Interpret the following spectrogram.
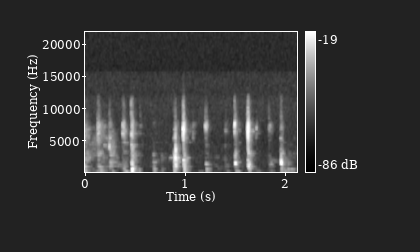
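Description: Faint typing on a computer keyboard: about a dozen quick, irregular key clicks as a short phrase is typed.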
